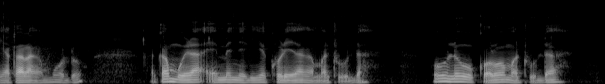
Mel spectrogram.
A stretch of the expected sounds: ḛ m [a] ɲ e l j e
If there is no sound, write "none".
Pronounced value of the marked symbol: e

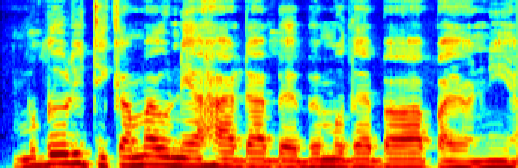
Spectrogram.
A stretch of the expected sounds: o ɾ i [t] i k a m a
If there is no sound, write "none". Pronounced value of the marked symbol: t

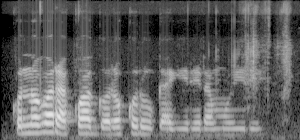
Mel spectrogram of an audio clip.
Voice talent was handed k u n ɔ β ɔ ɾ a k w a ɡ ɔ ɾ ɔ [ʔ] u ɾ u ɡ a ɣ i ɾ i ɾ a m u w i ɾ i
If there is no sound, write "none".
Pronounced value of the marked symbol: k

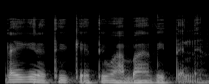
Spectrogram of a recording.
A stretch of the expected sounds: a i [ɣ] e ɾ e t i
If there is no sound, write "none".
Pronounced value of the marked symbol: ɣ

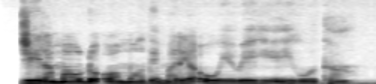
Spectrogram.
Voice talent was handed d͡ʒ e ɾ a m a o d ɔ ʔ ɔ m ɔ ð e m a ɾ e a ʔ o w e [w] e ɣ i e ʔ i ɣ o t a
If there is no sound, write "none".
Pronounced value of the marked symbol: w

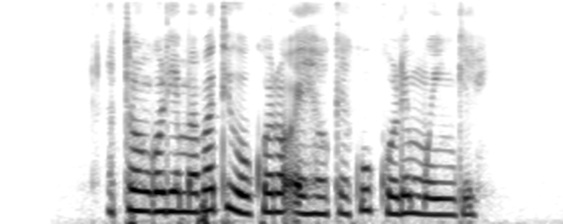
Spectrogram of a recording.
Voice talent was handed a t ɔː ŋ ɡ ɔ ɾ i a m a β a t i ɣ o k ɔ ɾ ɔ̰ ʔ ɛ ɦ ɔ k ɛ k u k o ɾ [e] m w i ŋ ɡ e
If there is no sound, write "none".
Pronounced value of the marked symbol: e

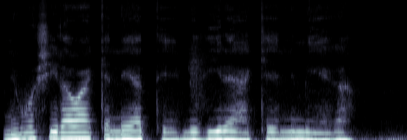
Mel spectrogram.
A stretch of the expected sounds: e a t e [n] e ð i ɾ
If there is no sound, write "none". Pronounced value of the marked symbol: m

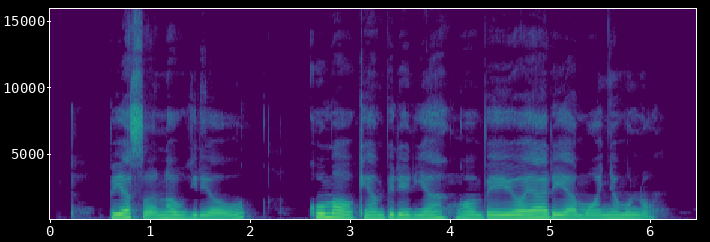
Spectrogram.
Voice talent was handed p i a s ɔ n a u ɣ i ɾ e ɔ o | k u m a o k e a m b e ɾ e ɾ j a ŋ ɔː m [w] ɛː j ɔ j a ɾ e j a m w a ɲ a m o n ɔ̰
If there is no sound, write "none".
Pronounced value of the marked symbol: b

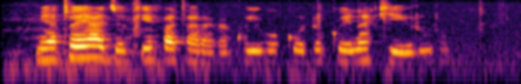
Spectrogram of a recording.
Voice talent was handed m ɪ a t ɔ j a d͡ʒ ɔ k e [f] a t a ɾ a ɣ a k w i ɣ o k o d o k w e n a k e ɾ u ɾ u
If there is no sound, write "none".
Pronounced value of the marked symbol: f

